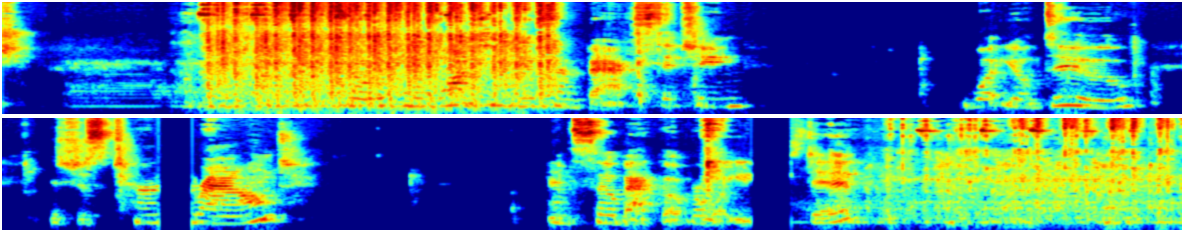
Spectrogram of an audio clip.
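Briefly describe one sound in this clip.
A sewing machine whirs as it stitches fast.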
